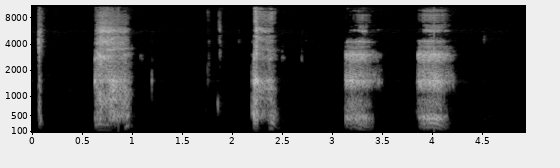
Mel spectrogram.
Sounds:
Throat clearing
